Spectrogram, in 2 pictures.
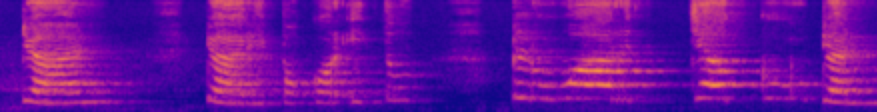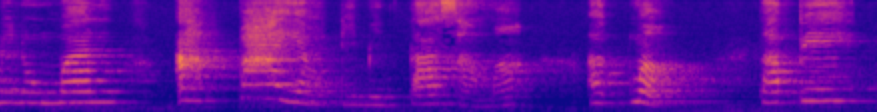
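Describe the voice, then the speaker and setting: A woman telling a children's story like a kindergarten teacher, deliberately, in short emphatic phrases. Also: high voice, fairly bright tone. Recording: echoey room.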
